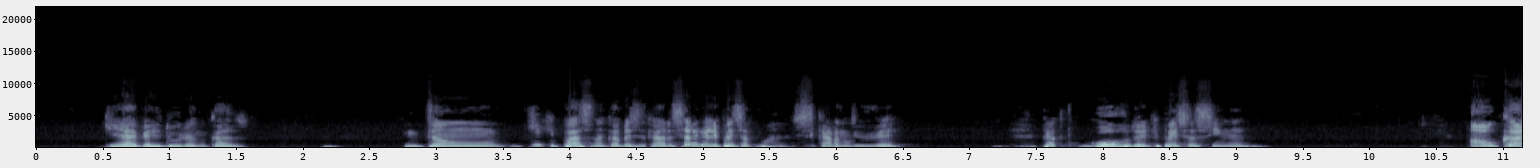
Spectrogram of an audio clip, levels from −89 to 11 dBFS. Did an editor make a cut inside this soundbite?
yes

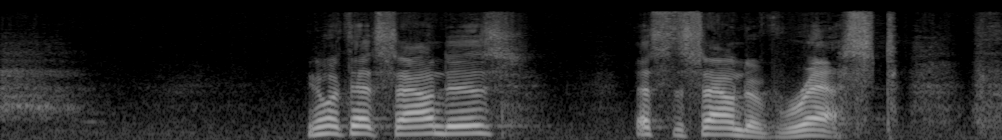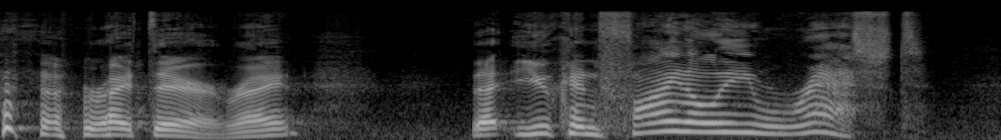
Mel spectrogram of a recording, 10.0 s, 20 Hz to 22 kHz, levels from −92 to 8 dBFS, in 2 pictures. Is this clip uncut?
yes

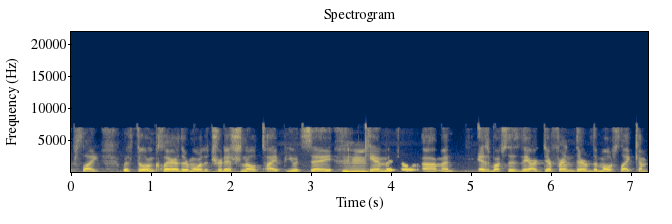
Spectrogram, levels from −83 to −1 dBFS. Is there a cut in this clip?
no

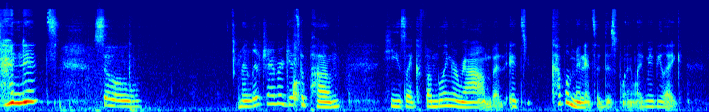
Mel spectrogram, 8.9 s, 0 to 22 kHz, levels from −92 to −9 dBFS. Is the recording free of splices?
no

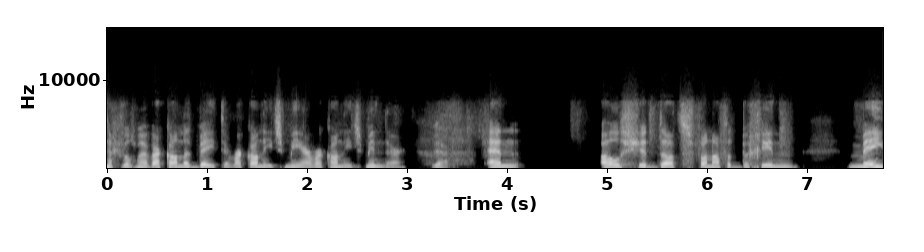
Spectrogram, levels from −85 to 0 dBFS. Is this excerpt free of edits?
yes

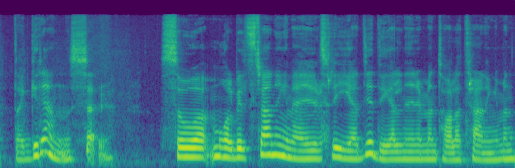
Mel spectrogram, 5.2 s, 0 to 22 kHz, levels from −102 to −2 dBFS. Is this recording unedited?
no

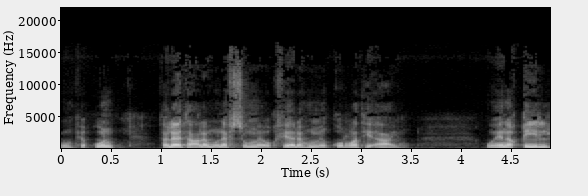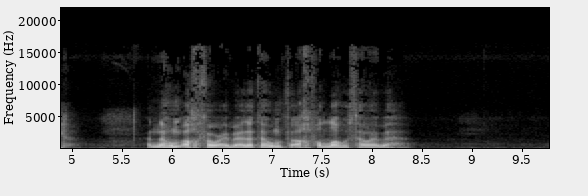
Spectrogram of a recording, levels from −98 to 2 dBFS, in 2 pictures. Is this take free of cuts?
yes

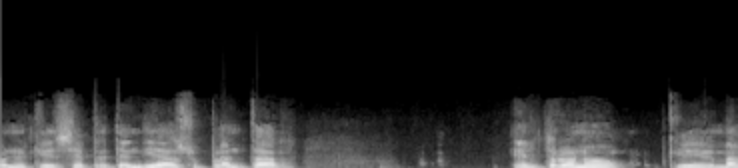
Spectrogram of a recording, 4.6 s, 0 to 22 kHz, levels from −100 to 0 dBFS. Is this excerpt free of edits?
yes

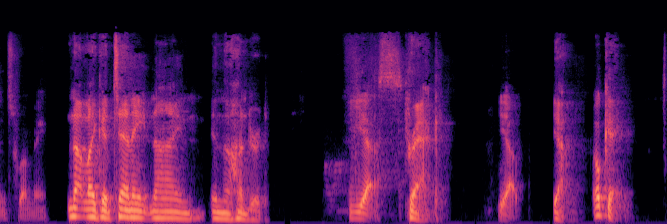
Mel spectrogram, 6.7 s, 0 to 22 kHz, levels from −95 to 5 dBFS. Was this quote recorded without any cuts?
yes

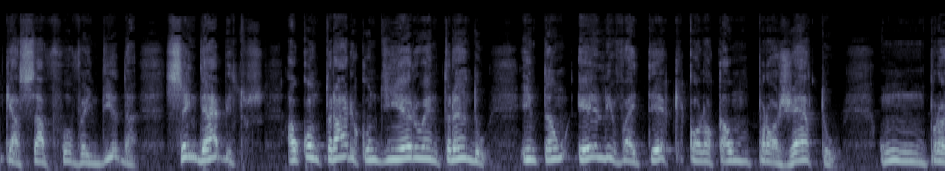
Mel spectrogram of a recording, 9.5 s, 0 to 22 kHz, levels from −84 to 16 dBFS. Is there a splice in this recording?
no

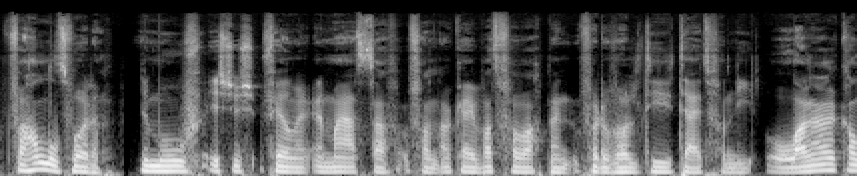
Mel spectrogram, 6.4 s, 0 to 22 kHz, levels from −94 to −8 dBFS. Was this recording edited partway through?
no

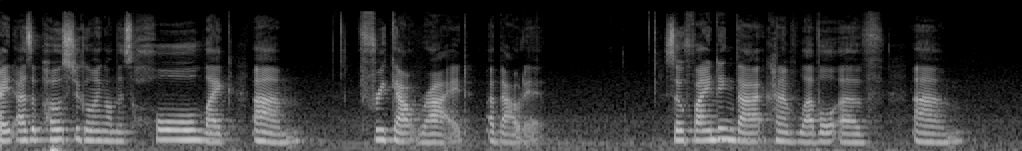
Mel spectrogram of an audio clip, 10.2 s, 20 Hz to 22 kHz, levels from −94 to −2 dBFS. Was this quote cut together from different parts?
yes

